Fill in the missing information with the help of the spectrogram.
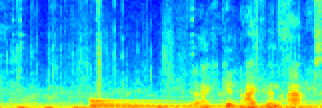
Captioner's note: gong rings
